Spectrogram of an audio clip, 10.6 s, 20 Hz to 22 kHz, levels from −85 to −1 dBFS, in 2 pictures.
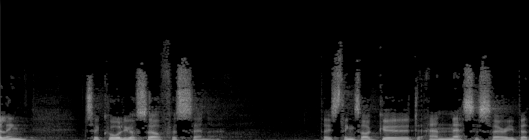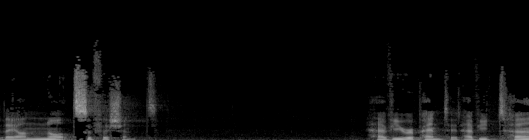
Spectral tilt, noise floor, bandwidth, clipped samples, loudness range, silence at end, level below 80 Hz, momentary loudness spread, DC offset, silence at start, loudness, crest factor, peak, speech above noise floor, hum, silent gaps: -4 dB/octave; -70 dBFS; 16 kHz; under 0.1%; 8 LU; 0 s; -62 dBFS; 13 LU; under 0.1%; 0 s; -37 LUFS; 20 dB; -20 dBFS; 34 dB; none; none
